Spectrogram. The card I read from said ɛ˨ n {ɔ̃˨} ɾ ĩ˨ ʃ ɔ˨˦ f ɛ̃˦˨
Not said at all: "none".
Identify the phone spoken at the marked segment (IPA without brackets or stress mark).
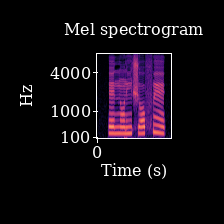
ɔ̃˨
